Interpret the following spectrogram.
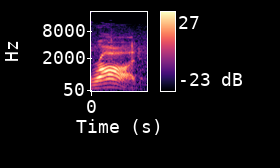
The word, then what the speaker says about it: rod: You can also call this a fishing rod, so it has two names, a fishing pole or a fishing rod. Kevin, how do we pronounce rod? Rod. Use the open ah sound like hot and stop.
